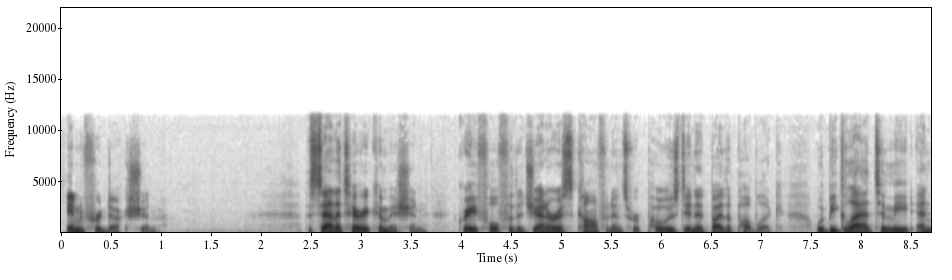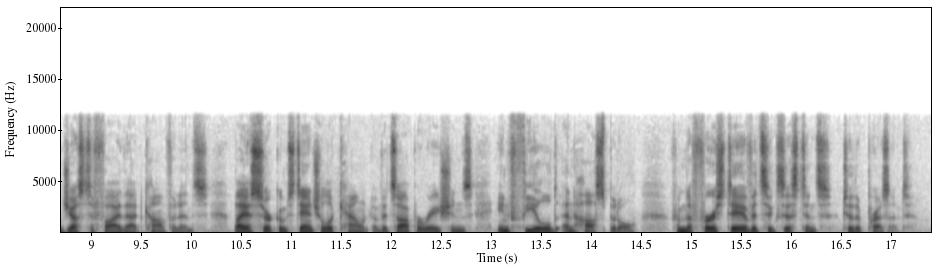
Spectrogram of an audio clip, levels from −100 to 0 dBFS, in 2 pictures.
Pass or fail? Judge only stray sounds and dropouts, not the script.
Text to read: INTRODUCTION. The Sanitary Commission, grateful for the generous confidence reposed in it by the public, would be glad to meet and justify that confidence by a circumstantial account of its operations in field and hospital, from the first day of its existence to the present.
pass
